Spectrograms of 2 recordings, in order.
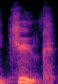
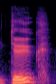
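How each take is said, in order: First: The name is said with a British accent. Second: The name is said with an American accent. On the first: "for us U K lads, we say Duke" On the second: "Americans say Duke"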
